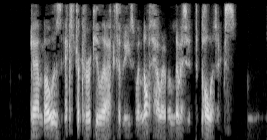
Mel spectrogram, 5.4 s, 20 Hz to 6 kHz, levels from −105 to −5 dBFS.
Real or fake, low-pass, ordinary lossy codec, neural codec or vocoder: fake; 5.4 kHz; MP3, 32 kbps; codec, 44.1 kHz, 7.8 kbps, DAC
